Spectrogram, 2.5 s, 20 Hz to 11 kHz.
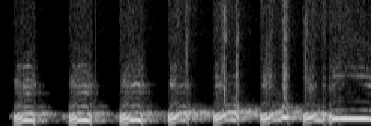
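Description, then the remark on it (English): A voice imitates a barred owl's basic eight-note hoot, demonstrated as a call for turkey hunting: eight quick, rhythmic hooting calls in a steady run, fairly loud, with no other sounds or talking. “I mean, you're going to give an 8-note hoot. Just a basic 8-note hoot.”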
